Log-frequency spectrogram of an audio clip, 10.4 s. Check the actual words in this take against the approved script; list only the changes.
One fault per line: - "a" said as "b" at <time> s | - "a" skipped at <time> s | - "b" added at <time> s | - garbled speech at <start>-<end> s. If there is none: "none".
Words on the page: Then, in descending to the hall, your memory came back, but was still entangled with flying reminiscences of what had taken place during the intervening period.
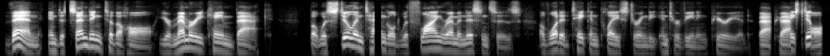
- garbled speech at 9.5-10.3 s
